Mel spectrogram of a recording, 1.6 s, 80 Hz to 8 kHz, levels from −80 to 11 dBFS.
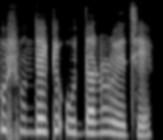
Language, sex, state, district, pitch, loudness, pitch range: Bengali, female, West Bengal, Jalpaiguri, 245 Hz, -16 LUFS, 220-270 Hz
